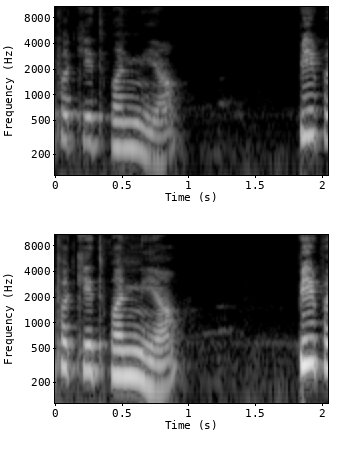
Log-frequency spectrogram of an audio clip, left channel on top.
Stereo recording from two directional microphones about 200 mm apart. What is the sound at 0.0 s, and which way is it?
Speech, 50° right (ahead or behind).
